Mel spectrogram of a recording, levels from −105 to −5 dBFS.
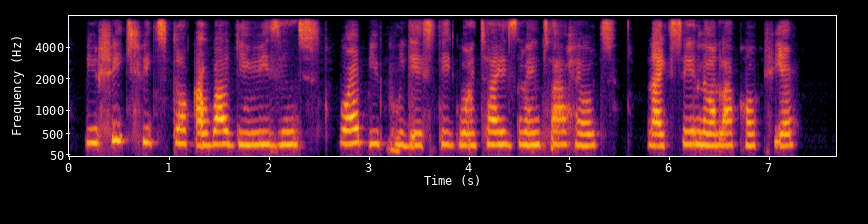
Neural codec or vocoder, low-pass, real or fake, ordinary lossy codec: codec, 24 kHz, 1.5 kbps, HILCodec; 7.2 kHz; fake; none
